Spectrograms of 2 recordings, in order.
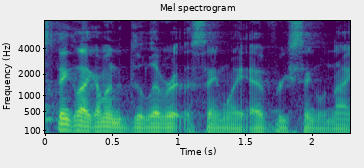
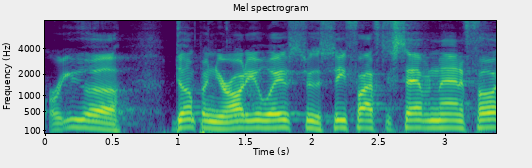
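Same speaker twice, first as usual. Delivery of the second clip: mock techy audio-nerd question, higher and louder; real audio guy; 9 semitones higher, 5 dB louder than usual. Imitating an audio guy quizzing a podcaster. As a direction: rattle off jargon like a know-it-all sound engineer. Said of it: "they're like".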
